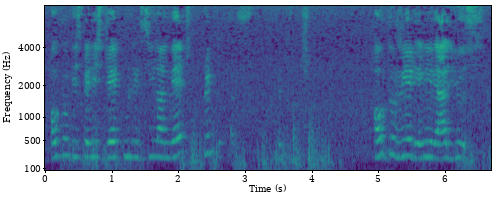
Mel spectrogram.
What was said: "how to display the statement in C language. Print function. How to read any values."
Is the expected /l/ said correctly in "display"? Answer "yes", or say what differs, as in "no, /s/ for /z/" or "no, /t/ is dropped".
no, /l/ is dropped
